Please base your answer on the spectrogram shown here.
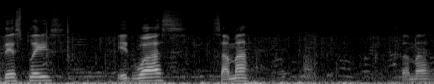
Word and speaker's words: Zama: Zama, like Z-A-M-A. Z-A-M-A. Okay? And always is the last syllable that sounds. Okay? Chichen Itza. Okay? Tulum. Coba. Okay? It's always the last. Because some say Zama, but it's not the Zama. Okay? According to the Mayan.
